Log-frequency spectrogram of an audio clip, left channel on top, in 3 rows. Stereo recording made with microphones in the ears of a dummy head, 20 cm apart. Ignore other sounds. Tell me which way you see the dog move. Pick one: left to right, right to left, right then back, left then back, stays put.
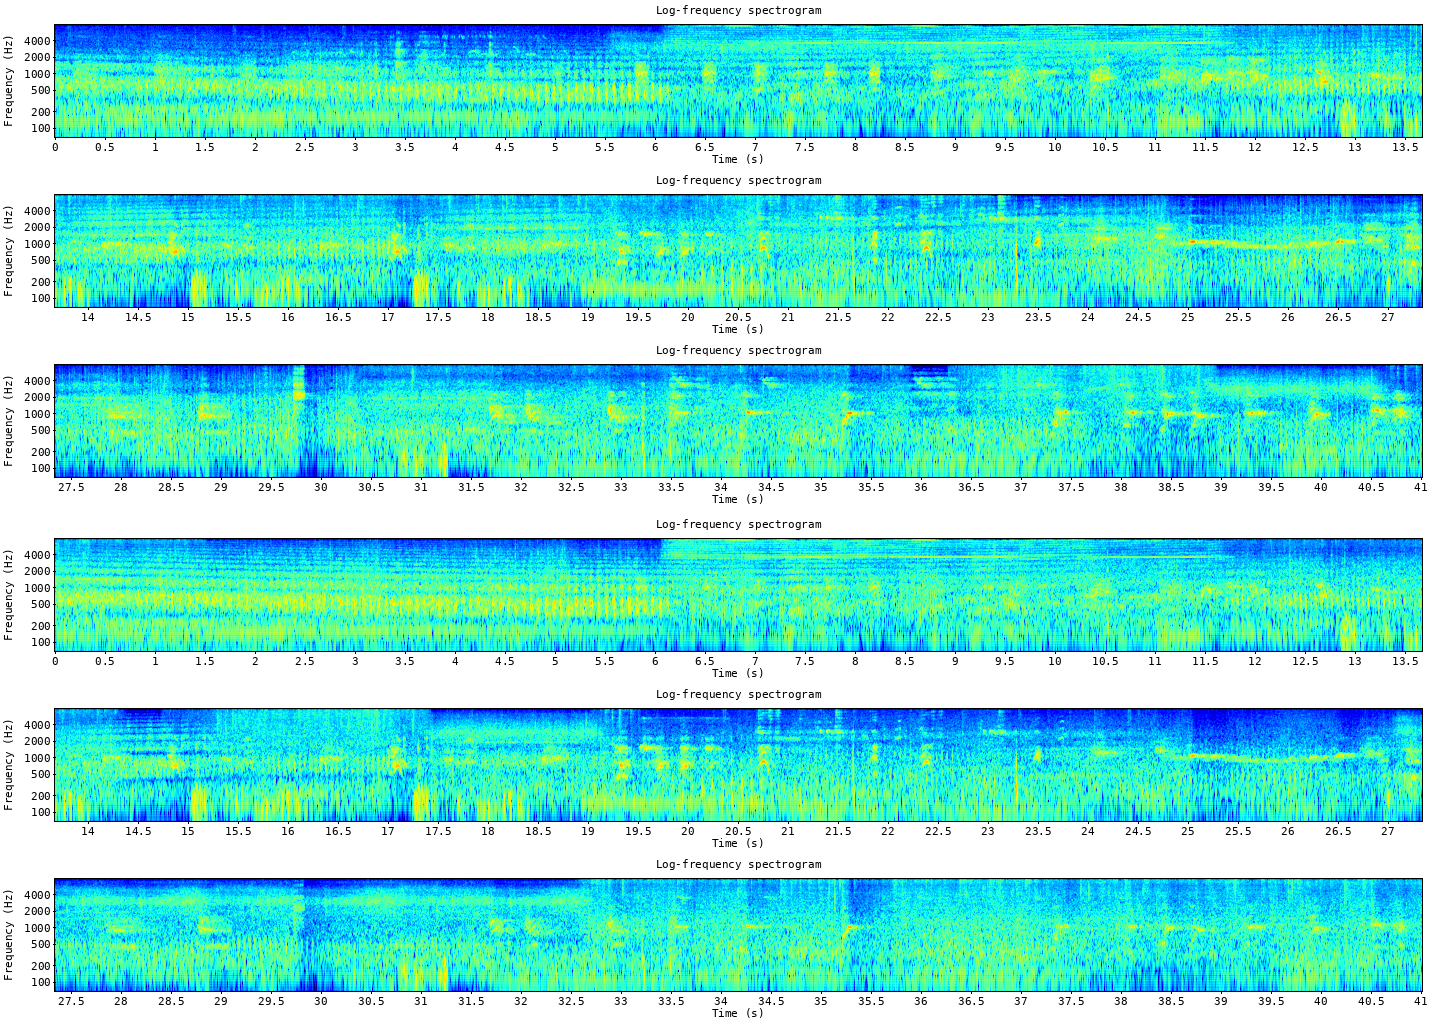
right then back.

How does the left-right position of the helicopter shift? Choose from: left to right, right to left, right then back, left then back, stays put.
right to left.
